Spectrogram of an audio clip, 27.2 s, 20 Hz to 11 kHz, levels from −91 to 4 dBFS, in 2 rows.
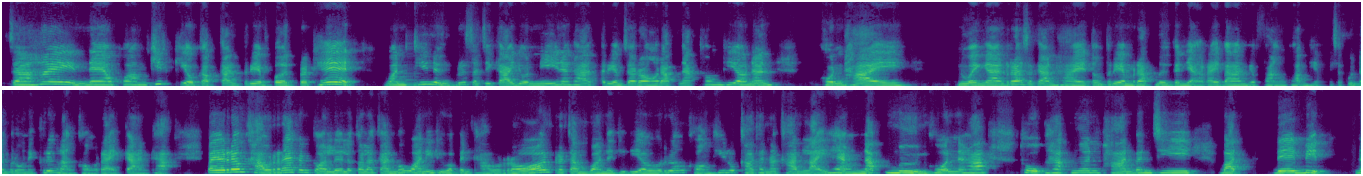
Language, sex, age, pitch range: Thai, female, 30-49, 180-235 Hz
